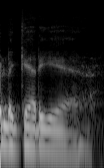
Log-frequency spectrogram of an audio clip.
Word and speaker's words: Leguerrier: I think he pronounced his name, I was told, as well. It's Theo. Theo Leguerrier.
